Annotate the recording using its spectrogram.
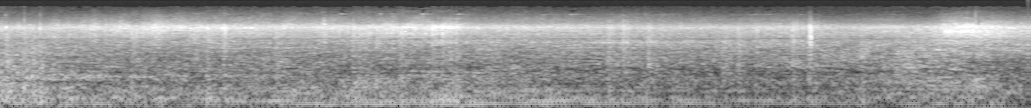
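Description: Steady low engine hum of a motor vehicle over continuous background noise, a little stronger in the middle and easing toward the end.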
